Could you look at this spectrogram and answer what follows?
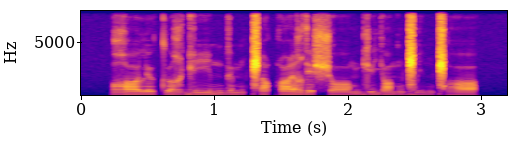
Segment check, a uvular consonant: present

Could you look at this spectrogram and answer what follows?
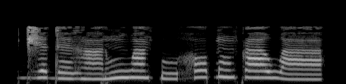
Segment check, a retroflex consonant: absent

